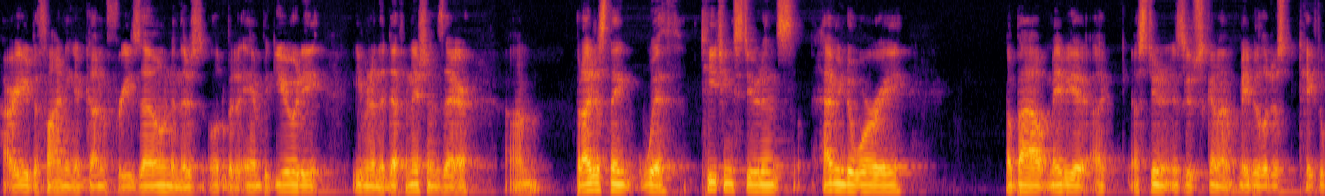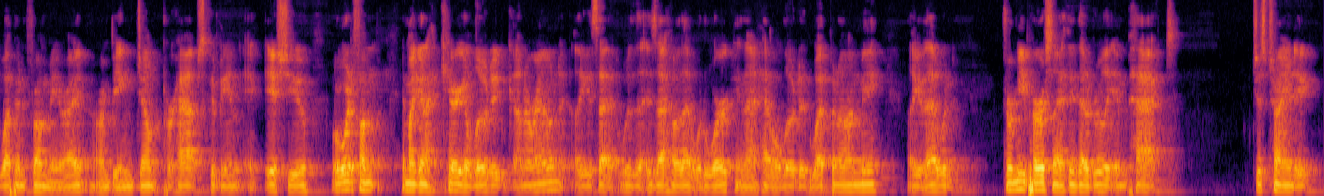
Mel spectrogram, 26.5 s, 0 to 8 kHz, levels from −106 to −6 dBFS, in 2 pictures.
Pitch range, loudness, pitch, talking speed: 85-95 Hz, -25 LUFS, 90 Hz, 225 wpm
